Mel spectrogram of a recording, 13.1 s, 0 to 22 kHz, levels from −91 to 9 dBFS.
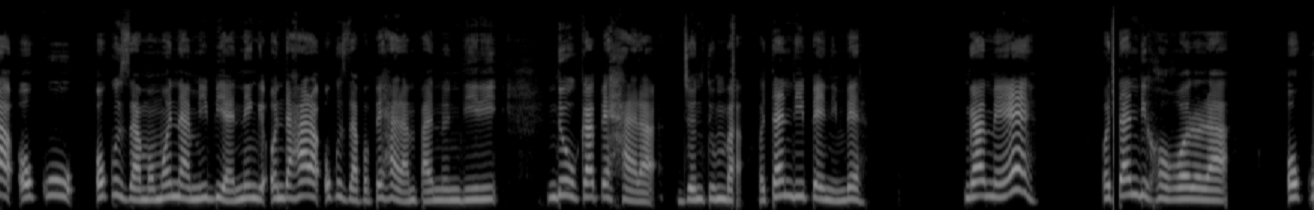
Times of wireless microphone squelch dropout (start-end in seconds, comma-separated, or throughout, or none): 7.31-7.38, 11.11-11.20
